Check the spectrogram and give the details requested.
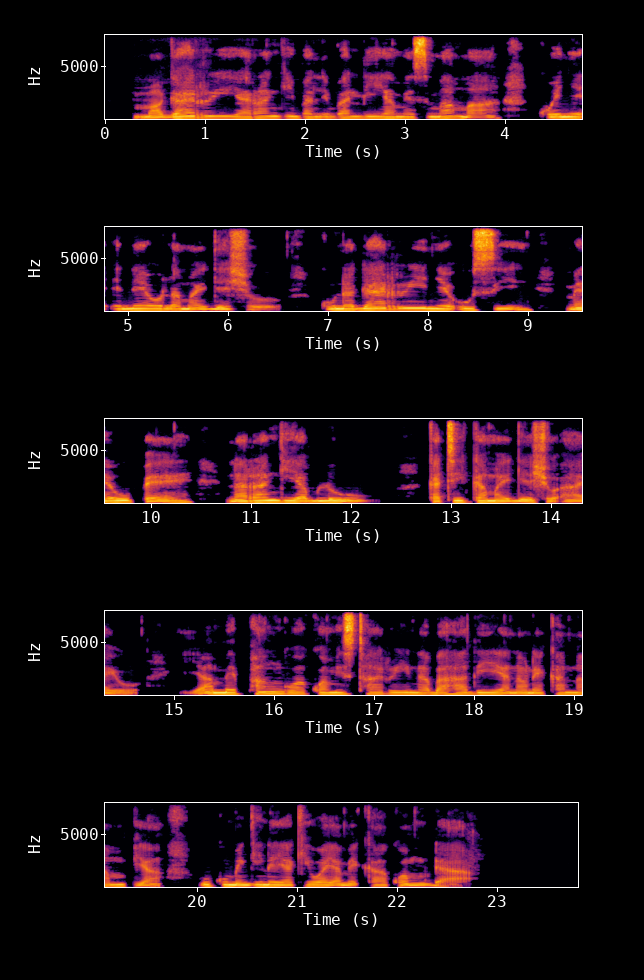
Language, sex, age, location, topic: Swahili, male, 18-24, Kisumu, finance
